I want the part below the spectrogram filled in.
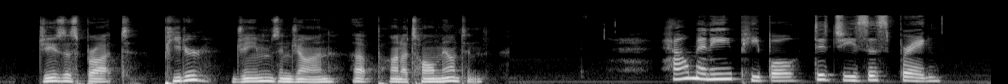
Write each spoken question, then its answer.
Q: How many people did Jesus bring?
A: Jesus brought three people.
